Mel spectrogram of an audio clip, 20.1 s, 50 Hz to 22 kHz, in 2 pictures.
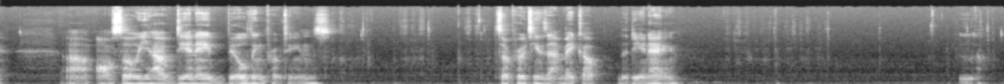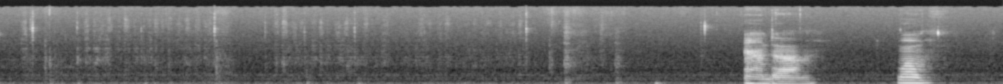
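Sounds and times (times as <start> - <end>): stylus scratching on tablet: 2.7 - 5.4, 7.2 - 8.4, 9.4 - 16.3.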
